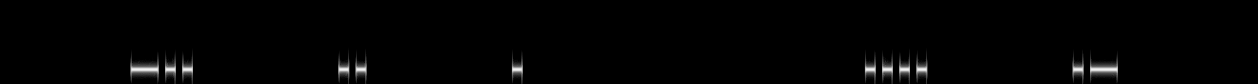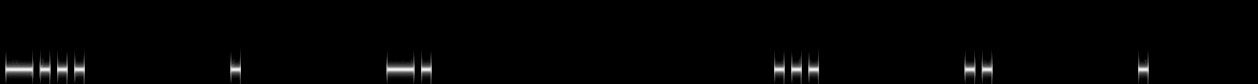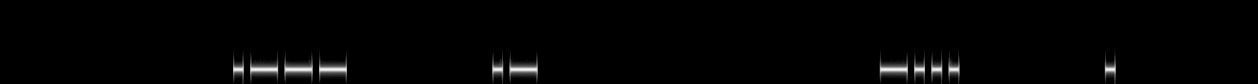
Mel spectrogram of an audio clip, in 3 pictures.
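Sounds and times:
CW Morse code beeps for a Morse course: 1.3 - 2.0, 3.4 - 3.7, 8.8 - 9.2, 10.8 - 11.2, 12.7 - 13.4, 16.5 - 16.9, 20.4 - 20.8, 22.2 - 22.5, 27.5 - 28.6, 30.1 - 30.6, 34.0 - 34.8.

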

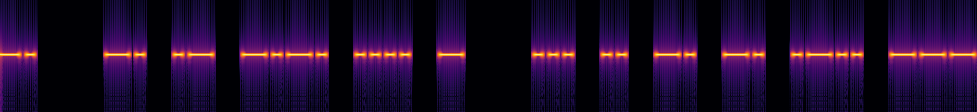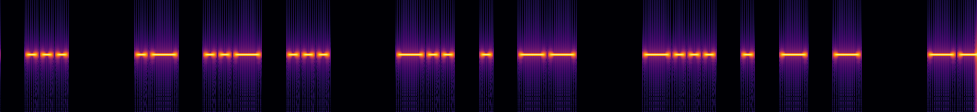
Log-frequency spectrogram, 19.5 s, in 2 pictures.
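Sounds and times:
CW Morse code beeps: 0.0 - 0.4, 1.1 - 4.7, 5.4 - 10.5, 11.2 - 13.1, 13.8 - 14.3, 15.0 - 15.6, 16.2 - 18.4, 19.1 - 19.5.

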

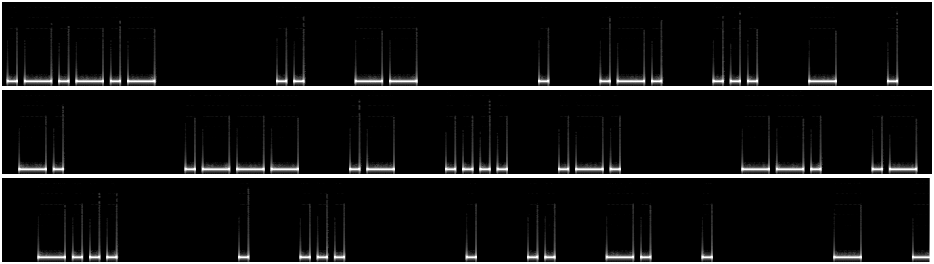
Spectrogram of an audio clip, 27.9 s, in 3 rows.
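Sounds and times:
CW Morse code beeps: 0.0 - 1.6, 2.8 - 3.0, 3.6 - 4.2, 5.4 - 7.5, 8.1 - 10.0, 11.2 - 13.2, 13.8 - 15.5, 16.7 - 19.8, 21.0 - 22.0, 23.2 - 25.7, 26.9 - 27.8.

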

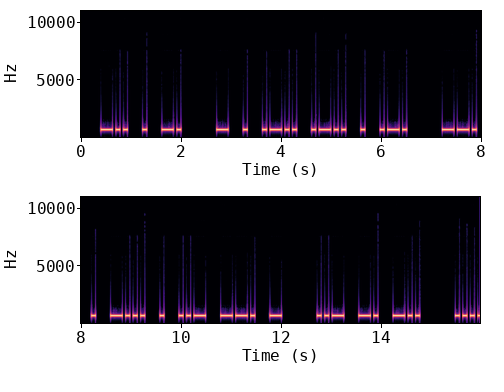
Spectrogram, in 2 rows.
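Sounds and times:
CW Morse code beeps: 0.4 - 1.0, 1.6 - 2.0, 2.7 - 6.6, 7.2 - 8.0, 8.6 - 9.3, 10.0 - 12.1, 12.7 - 14.8, 15.5 - 15.9.

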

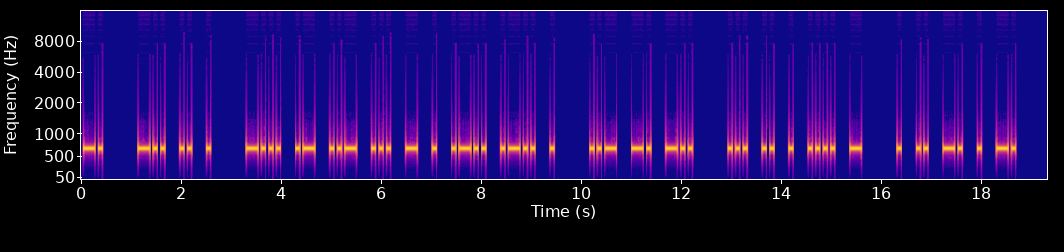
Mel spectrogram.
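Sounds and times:
CW Morse code beeps: 0.0 - 0.5, 1.2 - 2.6, 3.3 - 9.5, 10.2 - 12.3, 13.0 - 15.7, 16.3 - 18.8.

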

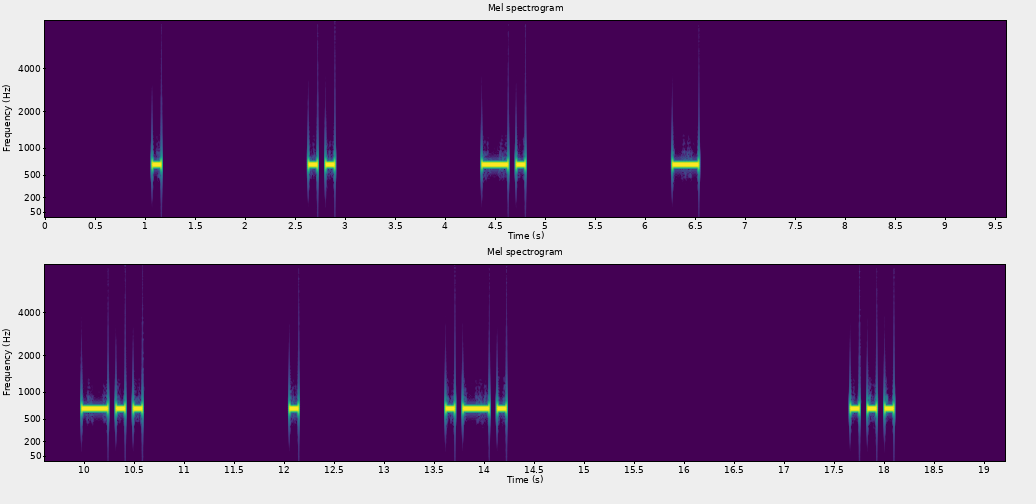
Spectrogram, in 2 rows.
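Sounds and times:
CW Morse code beeps: 2.6 - 2.9, 4.4 - 4.8, 6.3 - 6.6, 10.0 - 10.6, 13.6 - 14.3, 17.7 - 18.2.

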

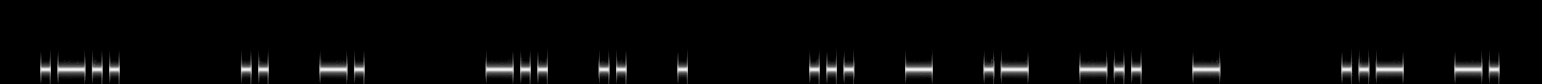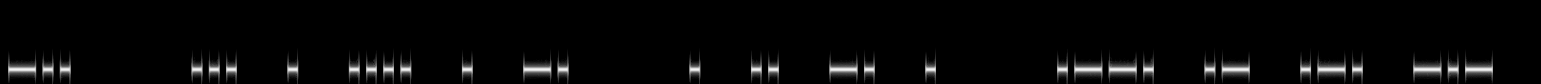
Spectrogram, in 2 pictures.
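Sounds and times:
CW Morse code beeps: 0.5 - 1.2, 2.4 - 3.7, 4.9 - 6.2, 8.1 - 11.4, 12.0 - 12.2, 13.4 - 16.2, 17.4 - 19.6, 20.7 - 21.1, 23.0 - 23.2, 23.8 - 24.8, 26.0 - 30.8.

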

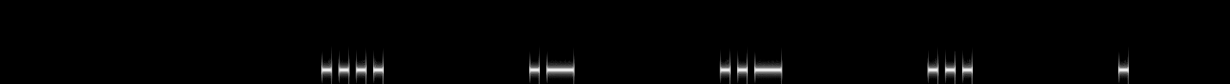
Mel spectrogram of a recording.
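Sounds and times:
Morse code tones: 3.2 - 3.8, 5.3 - 5.8, 7.3 - 7.8, 9.3 - 9.8.

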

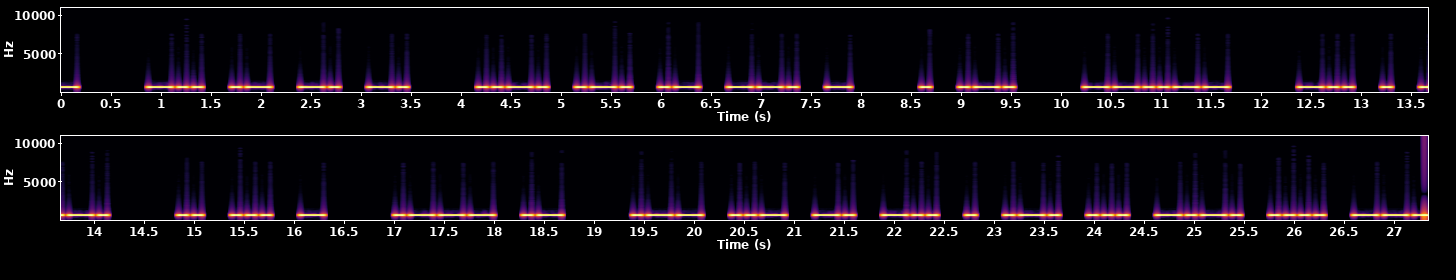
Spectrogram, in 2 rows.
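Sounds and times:
CW Morse code beeps: 0.0 - 0.2, 0.9 - 3.5, 4.2 - 8.0, 9.0 - 9.6, 10.3 - 11.8, 12.4 - 13.0, 13.6 - 14.2, 15.0 - 16.4, 17.1 - 18.8, 19.4 - 22.5, 23.2 - 27.3.

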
